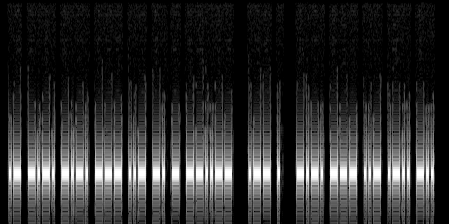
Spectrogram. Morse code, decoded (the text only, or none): ACCOUNT, WE COULD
